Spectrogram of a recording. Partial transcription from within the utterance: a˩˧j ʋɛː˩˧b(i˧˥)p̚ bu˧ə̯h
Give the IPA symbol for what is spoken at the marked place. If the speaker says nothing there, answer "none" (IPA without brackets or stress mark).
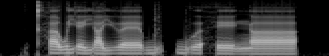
i˧˥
